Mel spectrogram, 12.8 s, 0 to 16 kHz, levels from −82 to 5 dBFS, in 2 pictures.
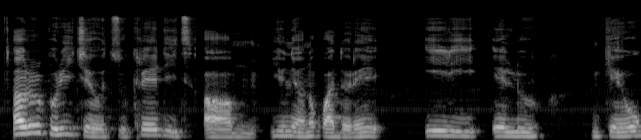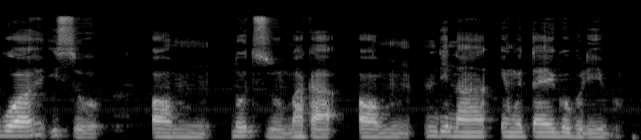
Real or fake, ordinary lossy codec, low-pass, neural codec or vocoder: real; none; 9.9 kHz; none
